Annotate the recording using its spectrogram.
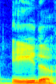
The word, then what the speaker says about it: AIDA: This is a formula that's existed almost as long as advertising has, and it's called the AIDA formula. You spell that A-I-D-A.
